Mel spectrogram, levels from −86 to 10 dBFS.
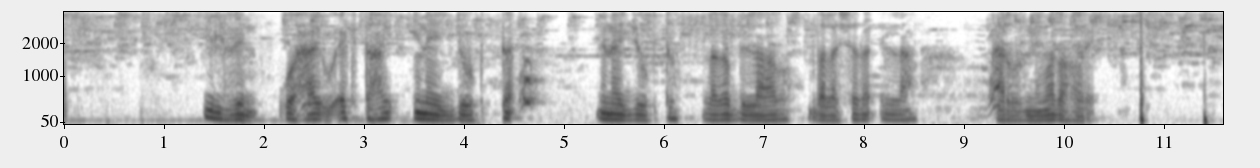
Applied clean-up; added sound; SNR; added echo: none; Bark; 15 dB; none.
